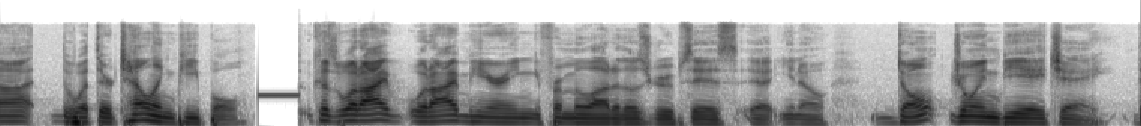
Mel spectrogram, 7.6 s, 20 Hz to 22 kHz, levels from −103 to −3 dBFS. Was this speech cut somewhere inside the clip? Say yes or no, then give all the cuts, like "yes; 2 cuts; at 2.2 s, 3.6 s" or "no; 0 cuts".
yes; 1 cut; at 2.0 s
